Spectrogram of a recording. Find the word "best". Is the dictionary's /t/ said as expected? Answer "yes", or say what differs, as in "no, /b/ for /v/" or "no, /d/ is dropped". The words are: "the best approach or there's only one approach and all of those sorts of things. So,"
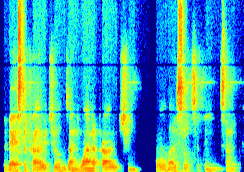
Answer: yes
